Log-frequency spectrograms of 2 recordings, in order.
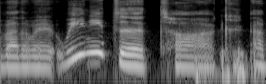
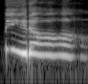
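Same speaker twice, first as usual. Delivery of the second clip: practiced reaction; 9 semitones lower, 7 dB louder than usual. Pretend. Practicing his loot reaction, mock shocked cry.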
